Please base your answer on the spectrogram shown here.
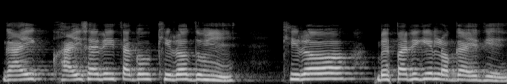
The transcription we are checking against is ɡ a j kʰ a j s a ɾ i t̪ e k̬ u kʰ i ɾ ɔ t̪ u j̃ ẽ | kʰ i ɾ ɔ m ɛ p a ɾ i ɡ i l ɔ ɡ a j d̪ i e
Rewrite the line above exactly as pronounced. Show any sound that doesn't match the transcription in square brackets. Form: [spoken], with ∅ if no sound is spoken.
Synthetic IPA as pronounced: ɡ a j kʰ a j s a ɾ i t̪ [a] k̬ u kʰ i ɾ ɔ [d̪] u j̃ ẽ | kʰ i ɾ ɔ [b] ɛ p a ɾ i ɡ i l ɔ ɡ a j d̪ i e

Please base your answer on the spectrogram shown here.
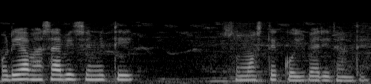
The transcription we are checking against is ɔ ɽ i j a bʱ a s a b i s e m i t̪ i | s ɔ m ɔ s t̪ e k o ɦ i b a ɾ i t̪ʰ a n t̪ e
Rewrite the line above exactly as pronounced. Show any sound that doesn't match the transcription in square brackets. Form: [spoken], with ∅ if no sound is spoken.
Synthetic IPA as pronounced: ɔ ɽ i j a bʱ a s a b i s e m i t̪ i | s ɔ m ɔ s t̪ e k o ɦ i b a ɾ i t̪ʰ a n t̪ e

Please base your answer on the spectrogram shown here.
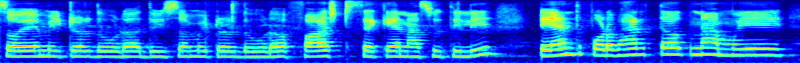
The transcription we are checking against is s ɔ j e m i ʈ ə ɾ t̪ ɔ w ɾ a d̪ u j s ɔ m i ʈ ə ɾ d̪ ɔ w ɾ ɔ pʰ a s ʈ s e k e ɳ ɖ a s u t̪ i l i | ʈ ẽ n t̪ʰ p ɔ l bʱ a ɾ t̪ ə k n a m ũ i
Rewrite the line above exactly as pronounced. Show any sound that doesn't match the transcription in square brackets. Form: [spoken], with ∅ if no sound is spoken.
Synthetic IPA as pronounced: s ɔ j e m i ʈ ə ɾ [d̪] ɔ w [ɽ] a d̪ u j s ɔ m i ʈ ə ɾ d̪ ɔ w [ɽ] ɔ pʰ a s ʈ s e k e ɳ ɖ a s u t̪ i l i | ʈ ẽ n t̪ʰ p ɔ [ɽ] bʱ a ɾ t̪ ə k n a m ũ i

